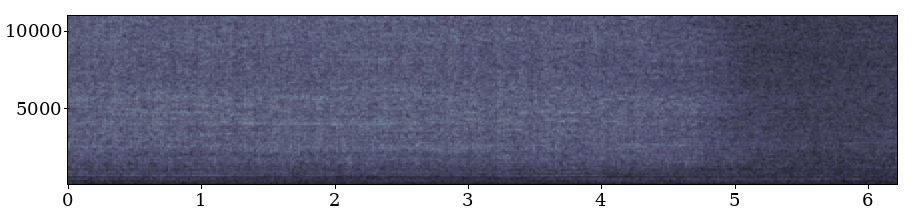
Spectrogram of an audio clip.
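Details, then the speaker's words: Car idling just after start-up with the AC running cold, hood popped; steady, even idle with a smooth hum and no unusual ticks or knocks; engine sounds healthy. "all right i'm going to go ahead and do a walk around the car for you pop the hood no unusual ticks or anything"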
